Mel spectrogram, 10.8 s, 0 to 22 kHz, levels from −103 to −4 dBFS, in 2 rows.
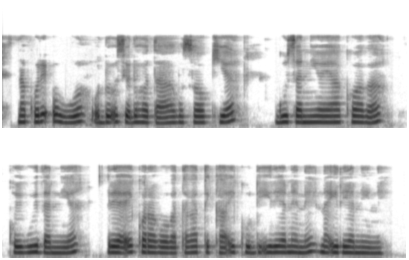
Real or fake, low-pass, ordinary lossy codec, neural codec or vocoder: real; 7.2 kHz; none; none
